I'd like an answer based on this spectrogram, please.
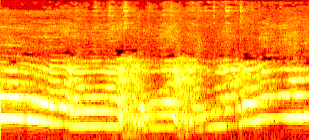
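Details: Siberian Husky howling indoors: a long, drawn-out tonal howl that starts high, dips lower in the middle with a rougher, breathier stretch, then rises again toward the end, with faint voices beneath.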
